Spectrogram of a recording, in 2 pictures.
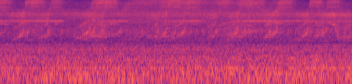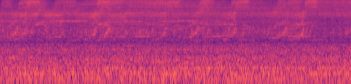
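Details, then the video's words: Cicada chorus on a summer mountain in the sun: a continuous high buzzing that never pauses, a faint steady whistle-like tone at times, and many short rising strokes repeating about once a second. "セミの鳴き声 夏の山 日なた"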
